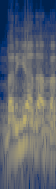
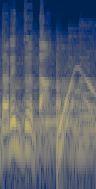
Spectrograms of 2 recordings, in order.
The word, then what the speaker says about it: दरिद्रता: अरे नहीं नहीं, ये दरिया दाता नहीं, इस शब्द का उच्चारण है दरिद्रता.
